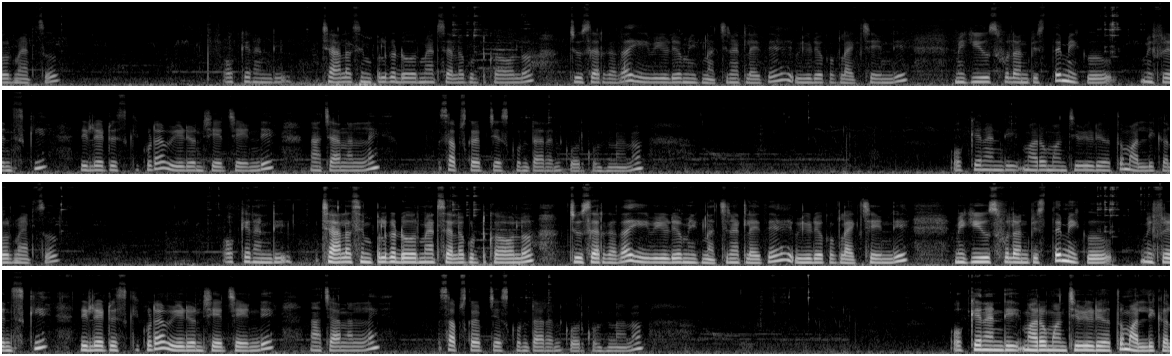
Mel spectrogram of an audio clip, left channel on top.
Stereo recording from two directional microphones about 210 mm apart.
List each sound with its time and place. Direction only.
0.0 s speech: 25° right (ahead or behind)
2.4 s a woman's voice: 45° right (ahead or behind); by 14.2 s 30° right (ahead or behind)
14.2 s a woman's voice: 15° right (ahead or behind)
21.3 s speech: 45° right (ahead or behind)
